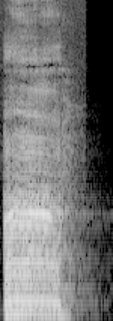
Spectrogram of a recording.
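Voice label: "seriously", male; smite; olorun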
